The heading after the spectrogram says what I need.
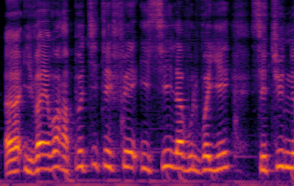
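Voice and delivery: ordinary talk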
